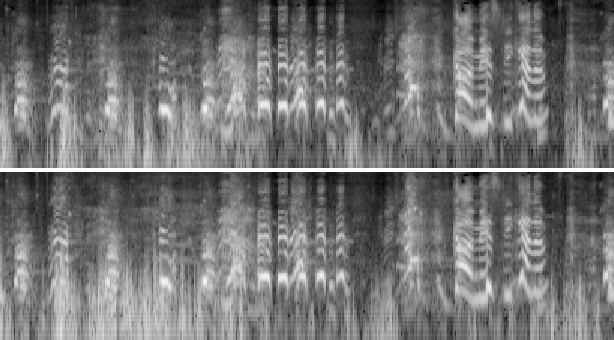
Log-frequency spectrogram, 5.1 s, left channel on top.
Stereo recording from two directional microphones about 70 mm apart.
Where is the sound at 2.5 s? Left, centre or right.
Centre.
